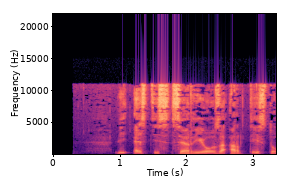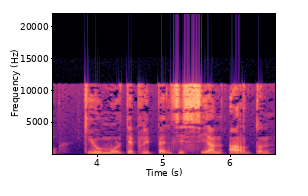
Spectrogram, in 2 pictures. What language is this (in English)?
Esperanto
